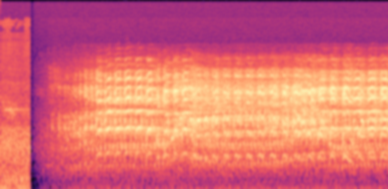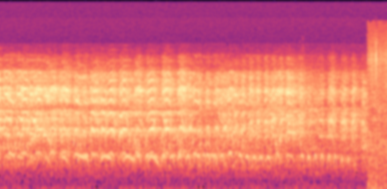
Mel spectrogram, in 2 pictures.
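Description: Dense chorus of many birds chirping and calling, fading in about a second in and cutting off abruptly near the end.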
